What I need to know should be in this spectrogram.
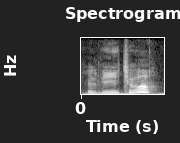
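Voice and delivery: high, loud frantic yelling; screaming in real panic at the monster; real terrified shouting; panicked. Real, not acted. Panicked chase in horror game.

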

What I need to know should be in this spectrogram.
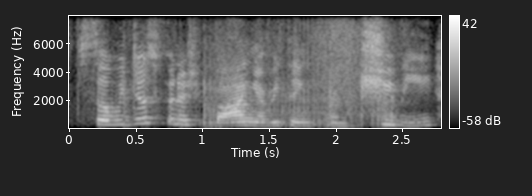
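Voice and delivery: ordinary talk, nothing marked

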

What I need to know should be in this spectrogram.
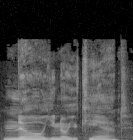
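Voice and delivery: high, soft mother's voice; mom voice. Acted. Mom calling Ophelia to bed in a high soft voice. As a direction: call the child up sweetly like a mom.

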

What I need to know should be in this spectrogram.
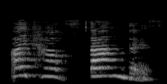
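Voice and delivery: high, slow, complaining; fed-up Mister Bear. A narrator's reading. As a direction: drag it out like a sleepless father. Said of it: "said Mister Bear".

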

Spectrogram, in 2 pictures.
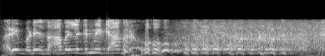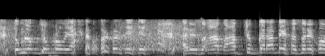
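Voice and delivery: high voice breaking into giggles; laughing while talking. Acted. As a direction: officials who can't stop laughing. Officials questioning each other, all laughing.

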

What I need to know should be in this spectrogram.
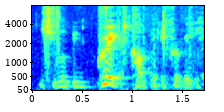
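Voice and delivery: ordinary talk, nothing marked

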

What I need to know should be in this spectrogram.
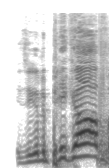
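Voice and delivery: high, loud tense shout; shrieking question; anxious squeal. Real, not acted. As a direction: yelp in suspense. Waiting for the soul.

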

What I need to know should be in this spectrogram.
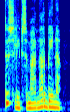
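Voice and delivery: ordinary delivery

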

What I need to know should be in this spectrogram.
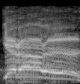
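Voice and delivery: high, loud yell in the middle of labor; wife yelling. Retold or imitated. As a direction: bark it like a wife in labor pain. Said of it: "she yelled at me one time".

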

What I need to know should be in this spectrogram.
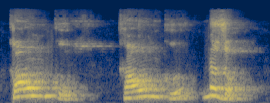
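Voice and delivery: "Kaunk, kaunk nozo" said as a firm order, the first Kaunk punched out; stern no-eating command. Shown as a demonstration. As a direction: order someone not to eat, slowly. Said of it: "you're sort of commanding, ordering".

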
